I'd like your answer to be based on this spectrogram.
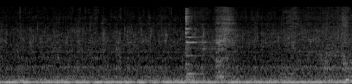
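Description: Goat meat is stir-fried in a pan for kalia with a continuous low sizzle and a couple of brief scraping stirs, close up, steady throughout with a low hum behind and no talking.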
